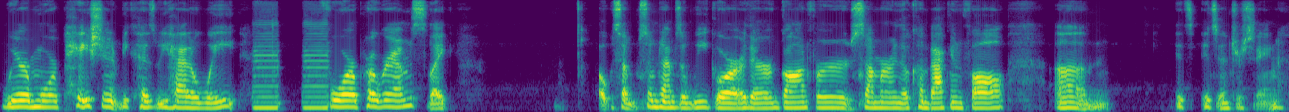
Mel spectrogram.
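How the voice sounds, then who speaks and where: A woman's voice: fairly even intonation, a little slow, gravelly. A middle-aged American woman with a congested, cold-affected voice, chatting casually and ramblingly as a sewing vlogger on a livestream. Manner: rambling, giggly, conversational; sleepy, low energy.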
